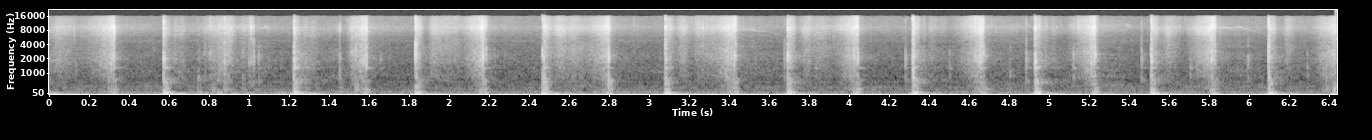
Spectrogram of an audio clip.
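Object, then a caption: Inflated synthetic leather soccer ball. An inflated, hollow synthetic leather soccer ball is held and pounded by a bare fist in quick knocks. The clip has 15 short, dull thumps with a deep low body and a faint bright high edge, coming in a somewhat uneven rhythm. Each knock dies away almost instantly.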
